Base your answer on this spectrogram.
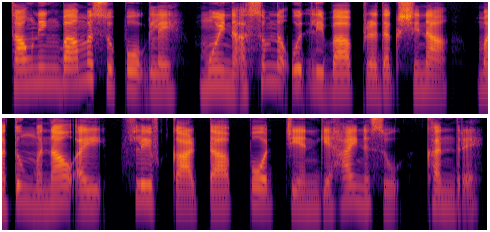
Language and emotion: Manipuri, neutral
